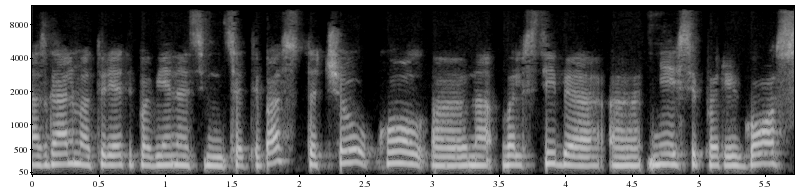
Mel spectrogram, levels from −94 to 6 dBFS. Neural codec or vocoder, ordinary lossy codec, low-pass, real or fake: vocoder, 48 kHz, 128 mel bands, Vocos; MP3, 64 kbps; 10.8 kHz; fake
